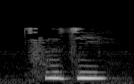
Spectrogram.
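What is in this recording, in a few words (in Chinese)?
"司机", Mandarin Chinese; hsk; chinese flashcards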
